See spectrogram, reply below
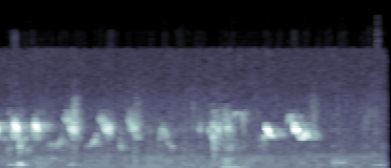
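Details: Japanese Wagtail calling, heard alongside White Wagtail calls: scattered high, sharp chirping notes, some paired, loosely spaced over three seconds, with soft faint background hiss.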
